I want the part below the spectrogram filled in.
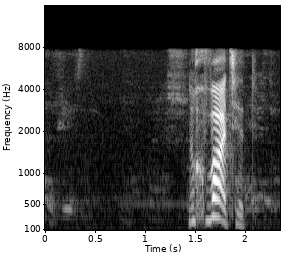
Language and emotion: Russian, angry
